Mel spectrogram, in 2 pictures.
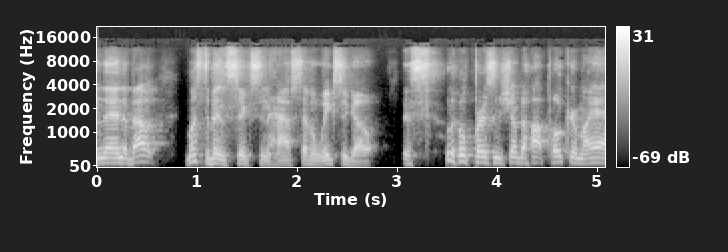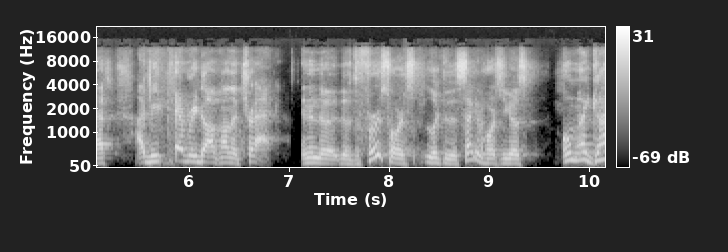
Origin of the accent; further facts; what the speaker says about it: Albuquerque, New Mexico, United States; And I'm from Albuquerque, New Mexico, and it's a very lovely state, but a very content state.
